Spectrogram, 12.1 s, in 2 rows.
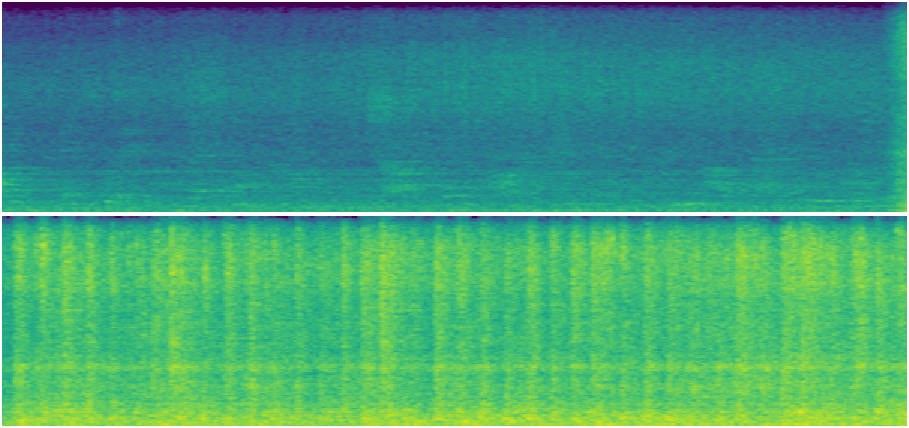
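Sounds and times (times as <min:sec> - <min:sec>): station background noise: 0:00.0 - 0:12.0
train rumbling over bridge: 0:05.7 - 0:12.0
wheels clicking on rail joints: 0:06.0 - 0:12.0.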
